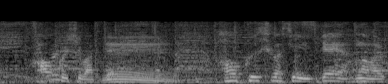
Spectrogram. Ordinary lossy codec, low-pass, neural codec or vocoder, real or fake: none; none; none; real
